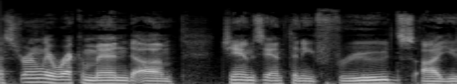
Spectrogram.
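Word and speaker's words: Froude: Um James Anthony Frouds. Uh you say it the way uh uh Bill and Ted pronounce fruit and uh but it's actually spelled F R O U D E.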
